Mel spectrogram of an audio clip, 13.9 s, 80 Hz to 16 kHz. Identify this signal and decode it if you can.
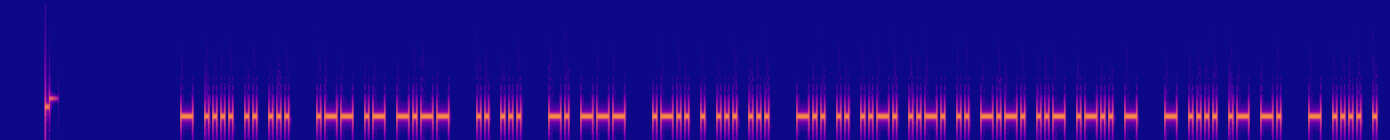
Morse code, heard as a keyed tone, about 32 wpm, 700 Hz. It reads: THIS WAY IS NO LESS DIFFICULT THAN THE
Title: Sentences from Top 1000 Words - Review Part 2 - 30wpm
